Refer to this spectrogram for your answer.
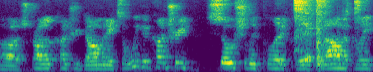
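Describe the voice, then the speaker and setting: This man's voice sits at a high pitch. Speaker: history teacher. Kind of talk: classroom lecture. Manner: loud. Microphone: no microphone on.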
